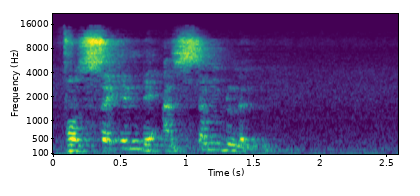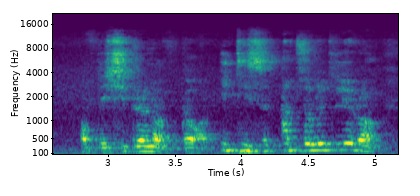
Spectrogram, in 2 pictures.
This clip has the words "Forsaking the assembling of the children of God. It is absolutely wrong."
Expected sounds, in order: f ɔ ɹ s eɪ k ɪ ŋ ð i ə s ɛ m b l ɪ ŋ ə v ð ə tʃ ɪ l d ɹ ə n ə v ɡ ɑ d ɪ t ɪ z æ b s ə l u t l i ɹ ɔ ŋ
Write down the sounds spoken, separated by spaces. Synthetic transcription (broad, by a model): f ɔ s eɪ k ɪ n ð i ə s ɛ m b l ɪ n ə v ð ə ʃ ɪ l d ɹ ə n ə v ɡ ɑ d ɪ t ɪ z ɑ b s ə l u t l i ɹ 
